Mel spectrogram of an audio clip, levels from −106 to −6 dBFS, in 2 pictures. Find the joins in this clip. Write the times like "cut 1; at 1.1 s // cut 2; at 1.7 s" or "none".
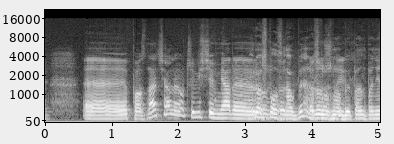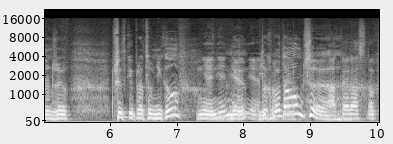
cut 1; at 8.2 s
